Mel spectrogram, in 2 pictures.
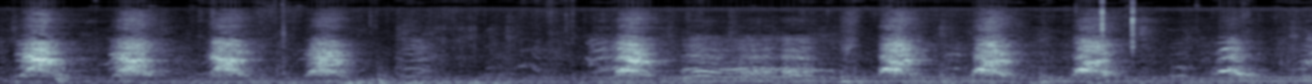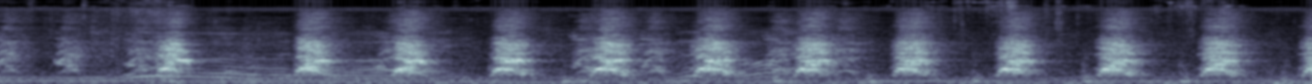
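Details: Belgian Malinois Psycho barking persistently, loud regular barks about two per second across the whole stretch, with a short pause and a faint whine and human voice near the middle.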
